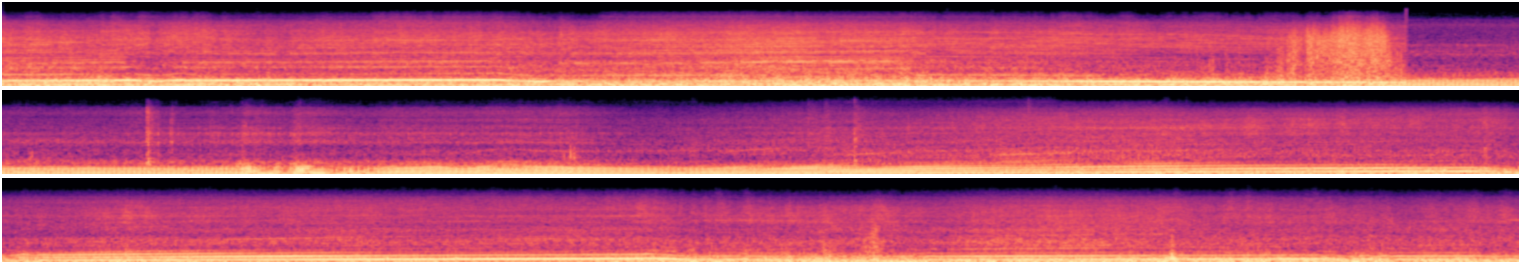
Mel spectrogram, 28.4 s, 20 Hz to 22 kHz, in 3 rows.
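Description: Honda CBR600RR's inline-four engine breathing through a Yoshimura RS-5 exhaust, heard from on the bike with wind rush on the microphone. The engine cruises, then eases off until the revs bottom out about twelve seconds in, and pulls away again, rising in pitch with upshifts about nineteen and twenty-three seconds in.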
